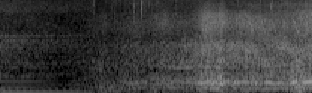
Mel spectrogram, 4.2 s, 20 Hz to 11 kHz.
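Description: Intro music fading out in the first second, then a Ferrari 488 Evo race car's twin-turbo V8 approaching up a hillclimb road, growing steadily louder, its engine note rising and falling.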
